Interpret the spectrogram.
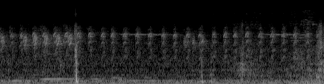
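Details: Baby birds waiting for their mother to feed them, giving rapid, high, thin cheeps repeated steadily throughout, with a sharp click and a low background hum.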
